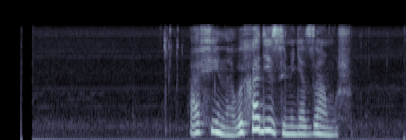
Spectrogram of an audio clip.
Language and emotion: Russian, positive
